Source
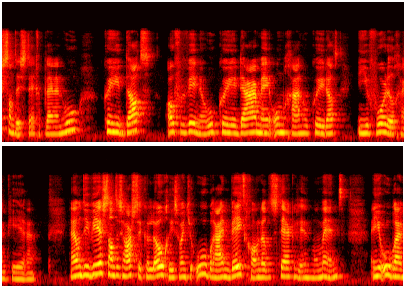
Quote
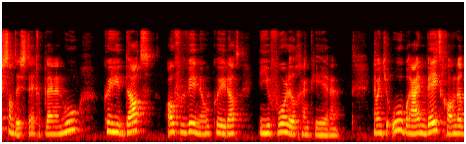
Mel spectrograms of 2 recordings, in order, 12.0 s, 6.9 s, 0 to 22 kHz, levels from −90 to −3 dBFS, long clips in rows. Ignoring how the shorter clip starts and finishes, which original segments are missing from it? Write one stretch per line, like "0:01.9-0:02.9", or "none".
0:03.0-0:04.5
0:07.1-0:08.7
